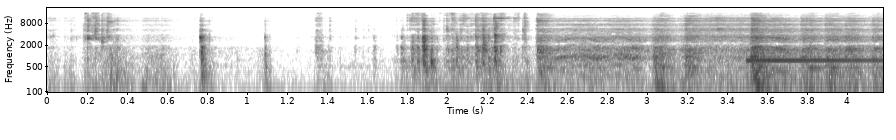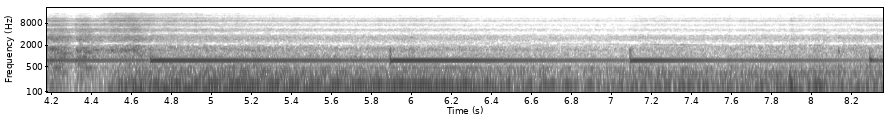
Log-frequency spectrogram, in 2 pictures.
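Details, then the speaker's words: 2011 Chevrolet 2500 HD 6.0 gasoline V8, sat two or three months, supposed lifter tap: keys jingle, starter cranks, engine stumbles to life and settles into a slightly uneven idle, a rough start after storage. "that was a little bit of a weird start but it's been in this condition for I'd say for two or three months I've had it sitting so I'll crank it again"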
